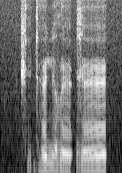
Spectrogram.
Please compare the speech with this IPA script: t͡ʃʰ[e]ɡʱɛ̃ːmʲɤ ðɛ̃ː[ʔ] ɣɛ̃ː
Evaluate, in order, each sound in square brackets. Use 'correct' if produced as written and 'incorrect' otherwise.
incorrect: i, correct

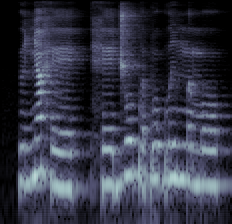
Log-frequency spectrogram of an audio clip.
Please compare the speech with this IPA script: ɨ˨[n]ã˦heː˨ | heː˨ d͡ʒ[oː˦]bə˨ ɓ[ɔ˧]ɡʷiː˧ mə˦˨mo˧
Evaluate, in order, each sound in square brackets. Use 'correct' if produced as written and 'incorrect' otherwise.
incorrect: ɲ, correct, incorrect: o˧

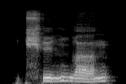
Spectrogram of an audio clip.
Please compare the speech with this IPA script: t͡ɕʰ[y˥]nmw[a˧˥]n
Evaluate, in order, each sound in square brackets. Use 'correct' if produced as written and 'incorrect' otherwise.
incorrect: y˧˥, correct

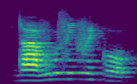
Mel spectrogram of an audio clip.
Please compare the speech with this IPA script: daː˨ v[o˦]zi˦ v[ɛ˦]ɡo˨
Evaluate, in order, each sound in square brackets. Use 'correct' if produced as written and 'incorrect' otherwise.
incorrect: u˦, incorrect: e˦

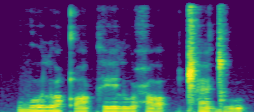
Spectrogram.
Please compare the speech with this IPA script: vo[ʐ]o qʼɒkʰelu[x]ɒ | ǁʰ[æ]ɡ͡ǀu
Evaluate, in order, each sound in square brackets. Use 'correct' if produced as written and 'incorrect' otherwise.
incorrect: l, incorrect: ħ, correct

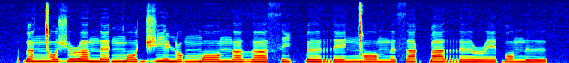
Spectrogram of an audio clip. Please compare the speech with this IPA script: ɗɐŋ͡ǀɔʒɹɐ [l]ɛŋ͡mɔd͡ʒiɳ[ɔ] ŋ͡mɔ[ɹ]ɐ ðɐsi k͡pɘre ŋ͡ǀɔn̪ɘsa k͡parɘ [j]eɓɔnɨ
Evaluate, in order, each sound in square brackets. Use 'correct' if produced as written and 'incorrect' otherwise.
incorrect: n̪, correct, incorrect: n, incorrect: ɹ

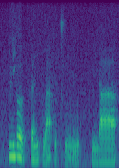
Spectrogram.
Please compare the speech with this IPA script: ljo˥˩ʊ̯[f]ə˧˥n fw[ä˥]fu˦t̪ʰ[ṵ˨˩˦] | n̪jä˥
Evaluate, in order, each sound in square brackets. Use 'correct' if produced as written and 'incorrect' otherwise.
incorrect: pʰ, incorrect: ä̰˨˩, correct

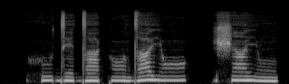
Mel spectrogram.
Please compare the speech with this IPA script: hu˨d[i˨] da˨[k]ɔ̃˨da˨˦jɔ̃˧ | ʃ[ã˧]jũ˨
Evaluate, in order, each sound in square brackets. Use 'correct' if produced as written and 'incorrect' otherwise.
incorrect: e˨, correct, correct

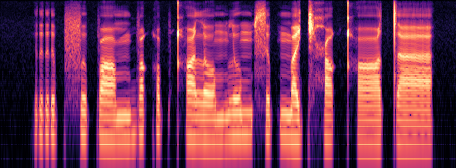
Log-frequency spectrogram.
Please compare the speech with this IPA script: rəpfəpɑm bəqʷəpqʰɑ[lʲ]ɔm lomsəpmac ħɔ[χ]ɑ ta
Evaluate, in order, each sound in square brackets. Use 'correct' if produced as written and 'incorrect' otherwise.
incorrect: l, incorrect: qʰ

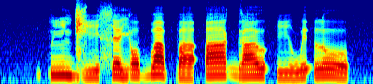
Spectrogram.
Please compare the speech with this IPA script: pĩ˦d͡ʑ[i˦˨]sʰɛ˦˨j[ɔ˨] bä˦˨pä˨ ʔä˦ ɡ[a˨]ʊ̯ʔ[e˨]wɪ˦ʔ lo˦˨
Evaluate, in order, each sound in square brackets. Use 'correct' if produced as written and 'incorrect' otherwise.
incorrect: i˨, incorrect: ɔ˦˨, incorrect: a˦, incorrect: i˨

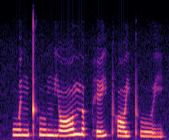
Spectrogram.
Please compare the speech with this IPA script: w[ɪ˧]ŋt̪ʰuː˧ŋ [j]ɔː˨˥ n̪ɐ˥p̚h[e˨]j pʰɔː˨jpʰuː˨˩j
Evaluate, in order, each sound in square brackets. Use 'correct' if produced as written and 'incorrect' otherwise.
correct, correct, incorrect: e˨˥

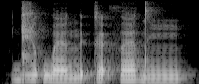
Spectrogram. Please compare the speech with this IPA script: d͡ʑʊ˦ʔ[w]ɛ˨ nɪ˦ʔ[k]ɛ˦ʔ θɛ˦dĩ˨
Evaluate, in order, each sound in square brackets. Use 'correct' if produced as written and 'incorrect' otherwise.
correct, correct

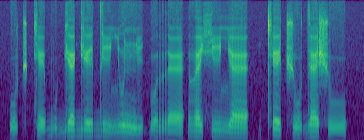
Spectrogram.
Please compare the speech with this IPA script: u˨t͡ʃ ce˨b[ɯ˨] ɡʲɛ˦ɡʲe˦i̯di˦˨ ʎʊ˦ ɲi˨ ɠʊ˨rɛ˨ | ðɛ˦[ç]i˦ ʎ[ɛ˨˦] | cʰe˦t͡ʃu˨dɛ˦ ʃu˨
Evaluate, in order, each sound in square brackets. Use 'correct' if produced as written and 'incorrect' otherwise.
incorrect: u˨, correct, incorrect: ɛ˦

